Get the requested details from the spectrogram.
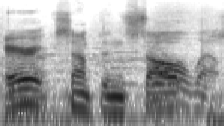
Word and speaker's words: Swalwell: You know, Adam Schiff, is it Stalwell? How you say his name? – Eric Swalwell.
